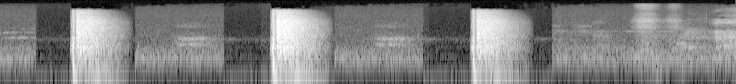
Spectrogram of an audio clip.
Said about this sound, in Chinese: 光听到鞭子的声音，肉棒就有反应呢。这支鞭子真没白抽呢。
